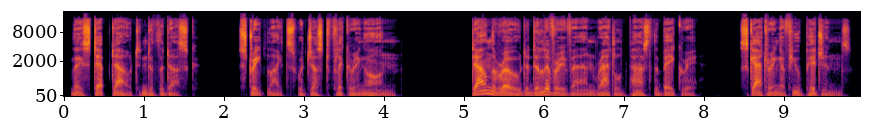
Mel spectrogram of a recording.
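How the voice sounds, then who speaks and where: A man's voice: extremely low pitch, no echo, clean studio sound. A man reading a scripted mystery story as a narrator. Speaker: audiobook narrator.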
